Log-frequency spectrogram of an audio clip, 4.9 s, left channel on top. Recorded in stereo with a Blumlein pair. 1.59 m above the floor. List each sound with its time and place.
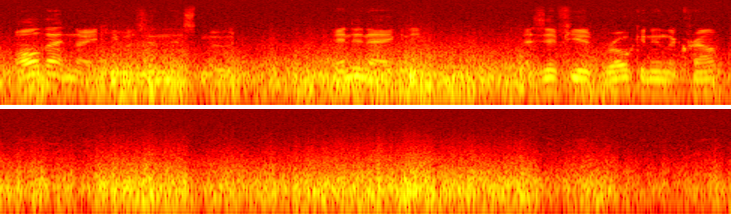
0.1 s a man speaking: 40° left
